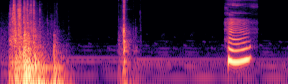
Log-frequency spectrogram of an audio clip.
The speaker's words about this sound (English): I just locked the door, yeah. So that no one interrupts us.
